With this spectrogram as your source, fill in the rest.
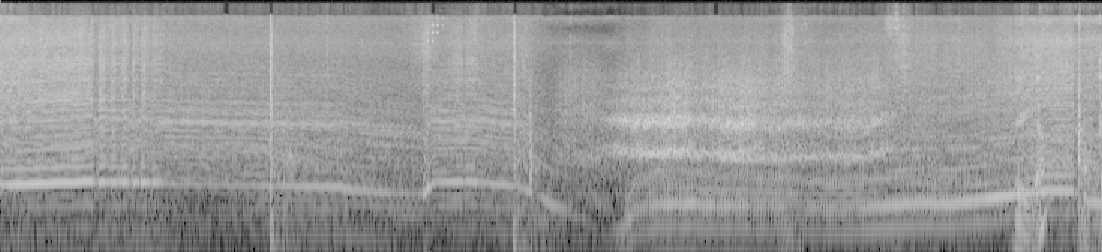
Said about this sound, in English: A pretty good drift.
